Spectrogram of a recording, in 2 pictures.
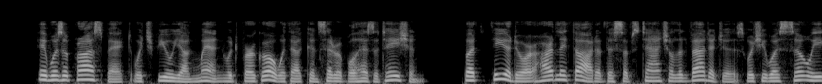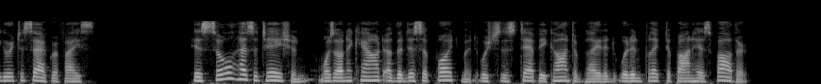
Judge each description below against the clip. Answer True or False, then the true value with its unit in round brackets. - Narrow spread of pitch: False (5.0 semitones)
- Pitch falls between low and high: True (160 Hz)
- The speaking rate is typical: True (185 wpm)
